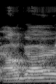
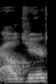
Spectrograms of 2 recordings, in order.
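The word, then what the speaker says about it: Allgeier: stacked the Box Tyler algar is actually or Alger so I want to pronounce that right was um we led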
